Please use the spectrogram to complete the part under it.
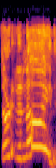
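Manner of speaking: incredulous voice leaping to a very high pitch. Speaker recounting a team's score, voice jumping up in pitch. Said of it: "my voice went up a couple octaves there".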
